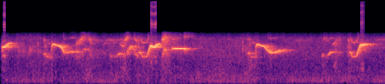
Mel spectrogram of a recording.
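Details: Pet cockatiel saying "come here" to baby cockatiels, in a run of warbling whistled phrases that rise and fall, with brief pauses between phrases; quiet indoor background.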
